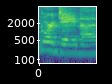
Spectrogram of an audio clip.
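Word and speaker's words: Gordaina: just go Lilian Gord she said Gordana in the Audi book so I'm going with it Gordana and little insight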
